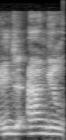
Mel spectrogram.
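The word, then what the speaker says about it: Ángel: Alright, it's Angel if you're American, but if you want to pronounce it properly, it's Angel Garza.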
